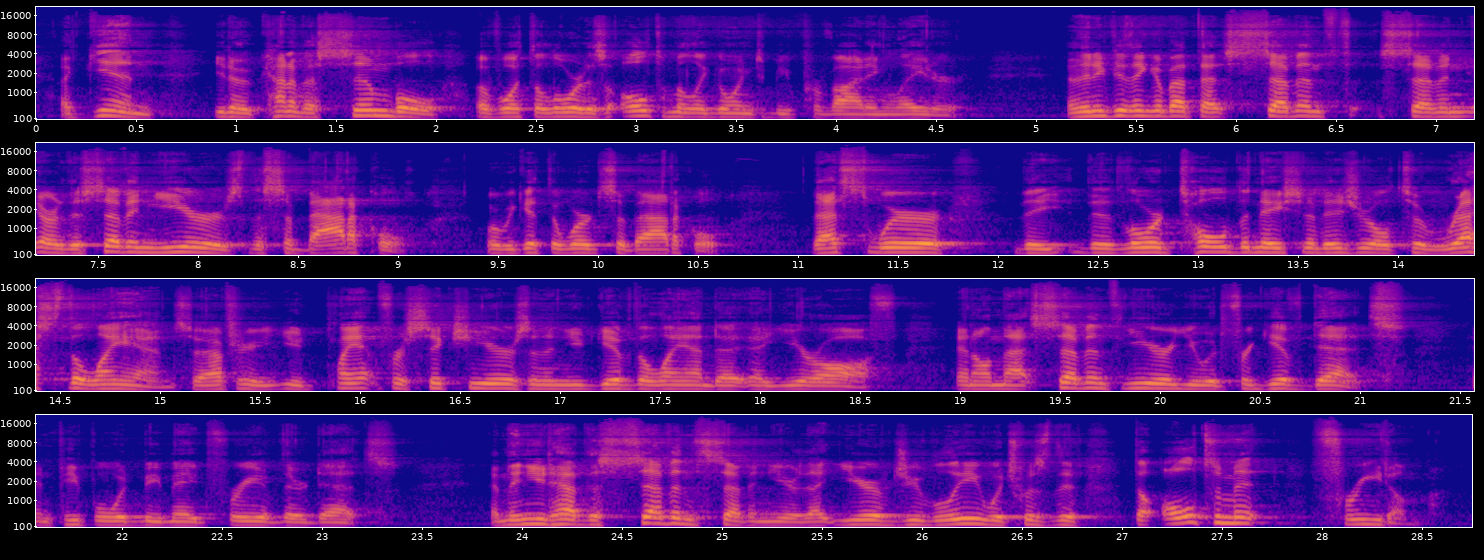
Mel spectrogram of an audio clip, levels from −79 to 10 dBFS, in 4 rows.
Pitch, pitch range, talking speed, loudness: 150 Hz, 135-170 Hz, 220 wpm, -22 LUFS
